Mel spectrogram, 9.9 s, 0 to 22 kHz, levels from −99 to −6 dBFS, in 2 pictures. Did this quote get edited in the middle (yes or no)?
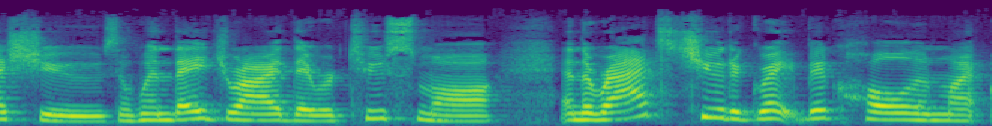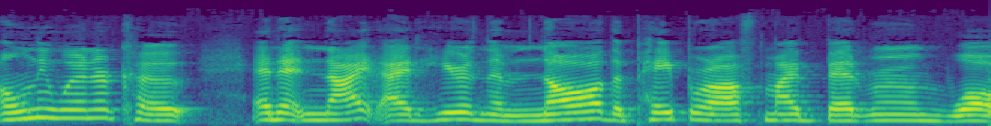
no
